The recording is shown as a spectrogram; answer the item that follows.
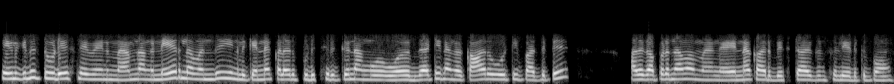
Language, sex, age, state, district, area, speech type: Tamil, female, 18-30, Tamil Nadu, Viluppuram, urban, conversation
